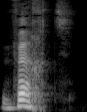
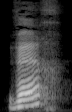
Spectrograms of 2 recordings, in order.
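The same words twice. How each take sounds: First: "Verte." with the T clearly released at the end; sounded final T. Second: "Vert," ending on the R with no T; silent final T. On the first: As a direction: finish "Verte." on an audible T. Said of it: "On prononce le T". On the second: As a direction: leave the T off the end of "Vert,". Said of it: "santé". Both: Shown as a demonstration.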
